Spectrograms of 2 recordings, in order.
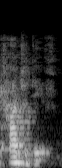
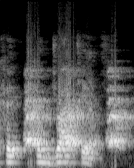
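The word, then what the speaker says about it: Kondratiev: Look up a guy named Konchatev. It's pronounced a couple different ways. Konchatev or Kondratev, right?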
